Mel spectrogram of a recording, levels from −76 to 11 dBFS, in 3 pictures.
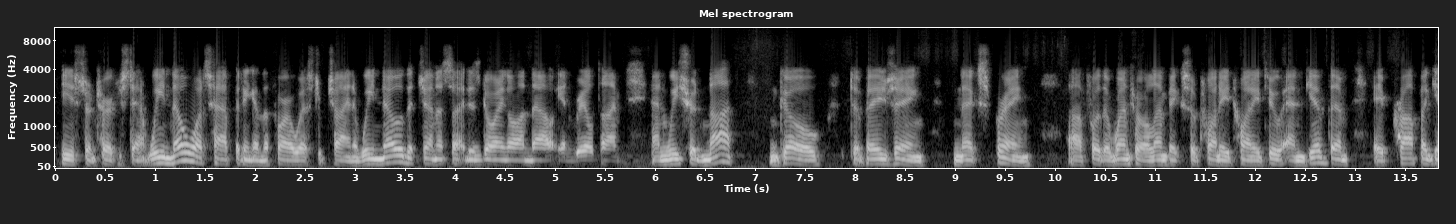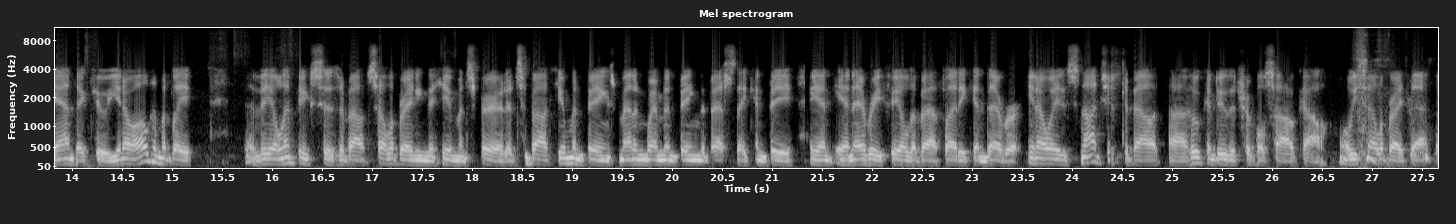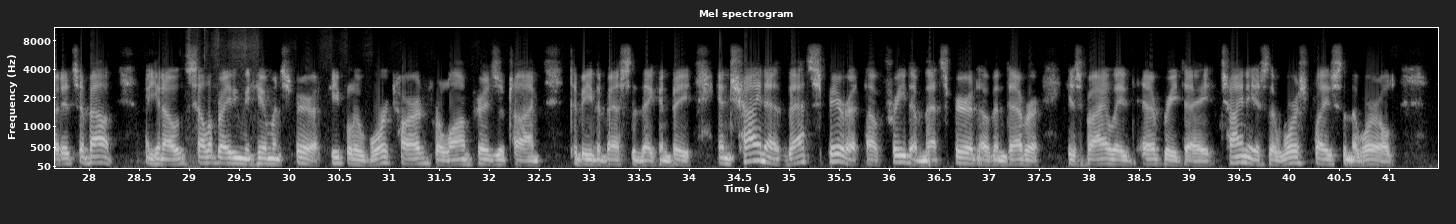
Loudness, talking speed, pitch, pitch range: -13 LUFS, 205 wpm, 105 Hz, 100-115 Hz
